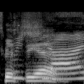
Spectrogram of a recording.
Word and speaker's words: Christiane: Yeah, everybody butchers my first name, but like I'm from Brazil, so it's Christiane. Christiane.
